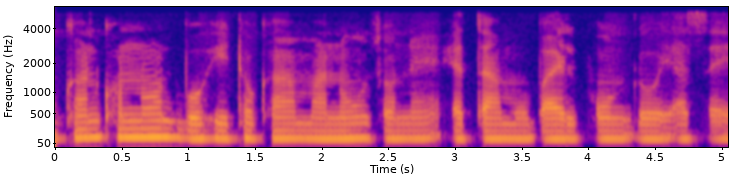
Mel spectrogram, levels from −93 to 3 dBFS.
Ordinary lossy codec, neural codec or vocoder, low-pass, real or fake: none; none; 5.4 kHz; real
